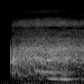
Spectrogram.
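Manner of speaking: high open "ah" demo. Shown as a demonstration. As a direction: pitch the "ah" way up. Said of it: "I call it".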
